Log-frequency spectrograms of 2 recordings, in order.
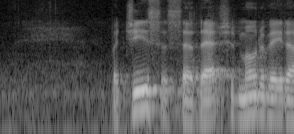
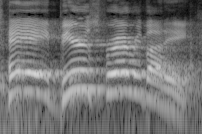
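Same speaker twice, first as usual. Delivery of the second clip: mock waitress holler; 12 semitones higher, 10 dB louder than usual. Waitress to the whole birthday table, imitated holler. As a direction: call out much higher and louder, hammed up.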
